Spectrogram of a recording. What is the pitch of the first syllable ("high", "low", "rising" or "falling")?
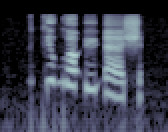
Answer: high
